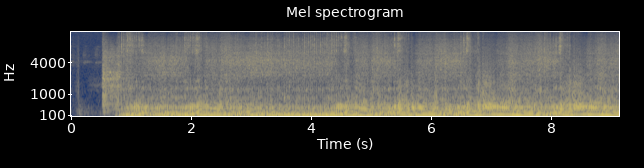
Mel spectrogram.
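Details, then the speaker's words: Classic Mini engine, cold start, compression tested good, plugs look slightly rich: catches quickly and settles into a steady, even idle with gentle rev rises and falls; healthy cold start. "but I'm gonna start it up now and keep in mind the engine is still cold so you may see some condensation"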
